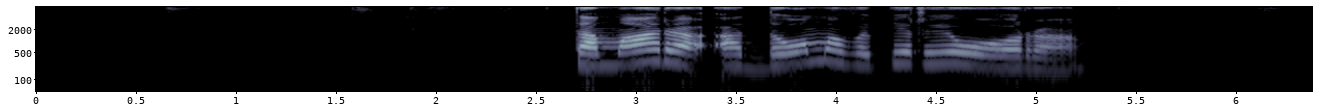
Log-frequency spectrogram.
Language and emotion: Russian, neutral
